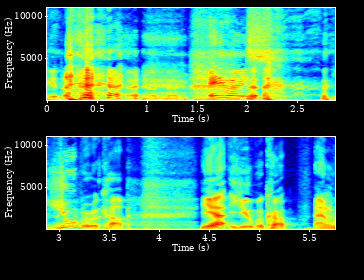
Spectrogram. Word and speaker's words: Uber: And her name was Uber, so that's why we say Uber Cup.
